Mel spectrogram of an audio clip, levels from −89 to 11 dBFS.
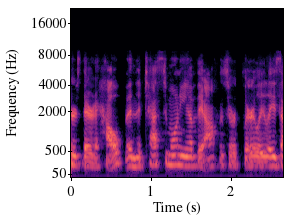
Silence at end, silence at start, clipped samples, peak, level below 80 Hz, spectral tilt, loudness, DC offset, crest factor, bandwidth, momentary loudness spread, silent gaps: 0 s; 0 s; under 0.1%; -6 dBFS; -76 dBFS; -5 dB/octave; -23 LUFS; under 0.1%; 16 dB; 8.6 kHz; 5 LU; none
